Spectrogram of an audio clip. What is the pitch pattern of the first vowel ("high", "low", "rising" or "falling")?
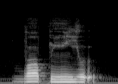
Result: high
